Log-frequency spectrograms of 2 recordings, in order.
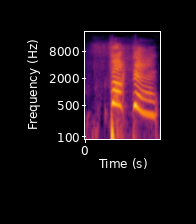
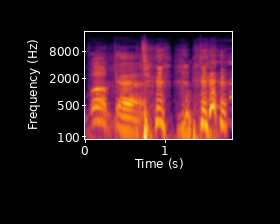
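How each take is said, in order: First: Very high, loud screech; bad singer imitation. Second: High, drawn-out imitation; corrected singer imitation. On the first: Mocking an absent singer, very high screeched imitation. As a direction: screech it as an over-the-top imitation. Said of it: "He doesn't even sound like that". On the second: Showing how the singer really sounds, high drawn-out imitation. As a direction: stretch it out in a high put-on voice. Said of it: "He's like".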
